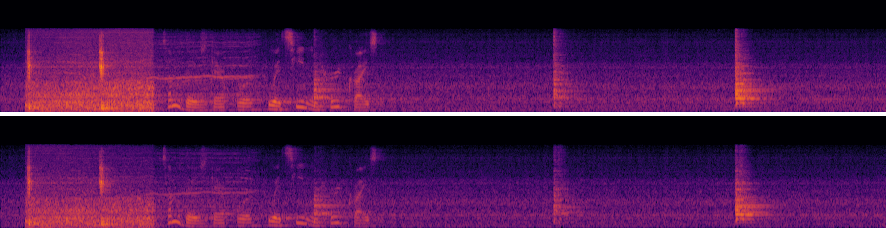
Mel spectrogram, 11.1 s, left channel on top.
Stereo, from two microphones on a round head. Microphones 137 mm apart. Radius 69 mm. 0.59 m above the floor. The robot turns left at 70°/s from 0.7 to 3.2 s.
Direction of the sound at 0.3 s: Straight behind.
